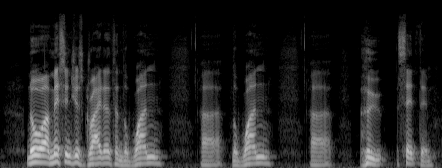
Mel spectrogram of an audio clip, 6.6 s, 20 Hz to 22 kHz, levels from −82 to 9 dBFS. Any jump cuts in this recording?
yes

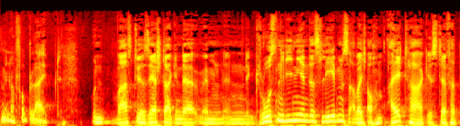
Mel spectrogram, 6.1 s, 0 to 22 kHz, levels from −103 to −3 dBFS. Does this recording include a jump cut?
yes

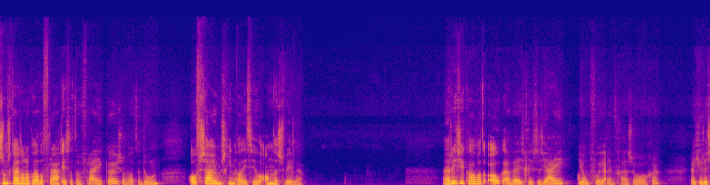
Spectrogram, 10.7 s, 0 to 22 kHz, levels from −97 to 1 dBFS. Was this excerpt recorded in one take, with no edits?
no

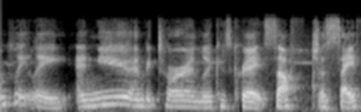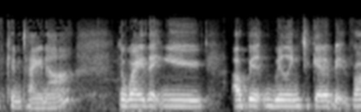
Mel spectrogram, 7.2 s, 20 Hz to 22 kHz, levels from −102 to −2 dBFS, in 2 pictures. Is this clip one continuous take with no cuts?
no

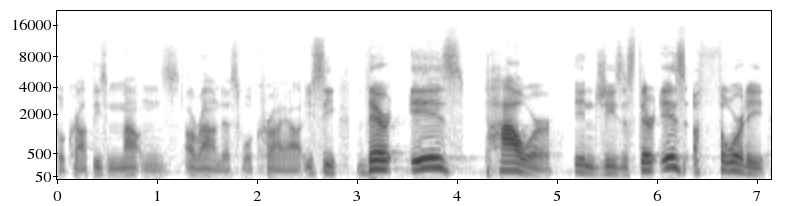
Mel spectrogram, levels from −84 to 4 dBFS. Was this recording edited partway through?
yes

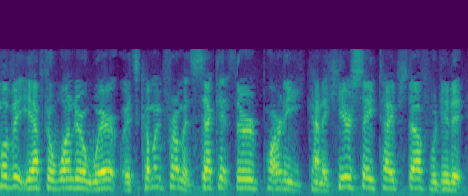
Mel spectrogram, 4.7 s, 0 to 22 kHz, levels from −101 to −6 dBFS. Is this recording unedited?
no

